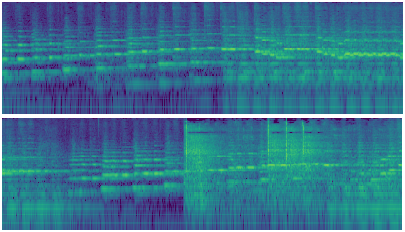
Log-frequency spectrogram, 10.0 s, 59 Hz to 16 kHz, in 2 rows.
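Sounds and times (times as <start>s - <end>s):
flute music: 0.0s - 10.0s.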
